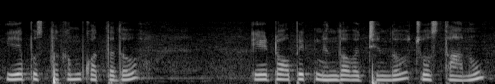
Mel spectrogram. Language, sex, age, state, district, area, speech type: Telugu, female, 18-30, Andhra Pradesh, Nellore, rural, spontaneous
